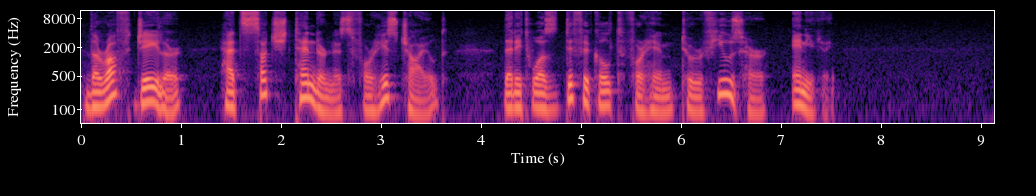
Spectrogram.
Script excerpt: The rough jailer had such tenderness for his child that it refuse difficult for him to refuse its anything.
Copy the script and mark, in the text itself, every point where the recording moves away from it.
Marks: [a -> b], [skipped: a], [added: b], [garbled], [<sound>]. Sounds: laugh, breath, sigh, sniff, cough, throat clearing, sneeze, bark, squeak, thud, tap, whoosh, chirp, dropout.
The rough jailer had such tenderness for his child that it [refuse -> was] difficult for him to refuse [its -> her] anything.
